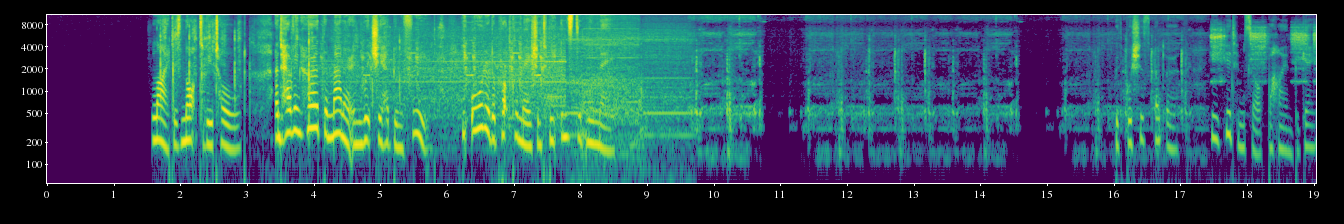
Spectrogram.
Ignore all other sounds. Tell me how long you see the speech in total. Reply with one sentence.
You can hear the speech for 10 seconds altogether.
